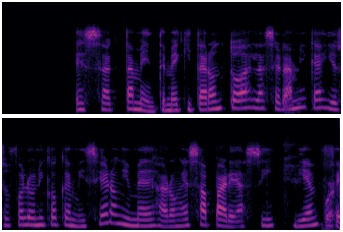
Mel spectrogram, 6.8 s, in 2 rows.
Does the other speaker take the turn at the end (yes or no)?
yes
